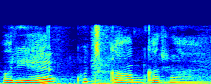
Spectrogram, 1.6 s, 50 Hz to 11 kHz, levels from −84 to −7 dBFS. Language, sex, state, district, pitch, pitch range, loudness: Hindi, female, Uttar Pradesh, Varanasi, 275 Hz, 230-305 Hz, -25 LUFS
